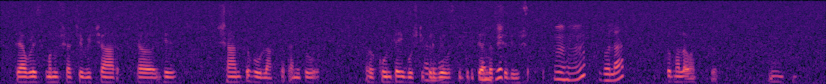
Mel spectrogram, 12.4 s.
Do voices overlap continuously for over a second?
No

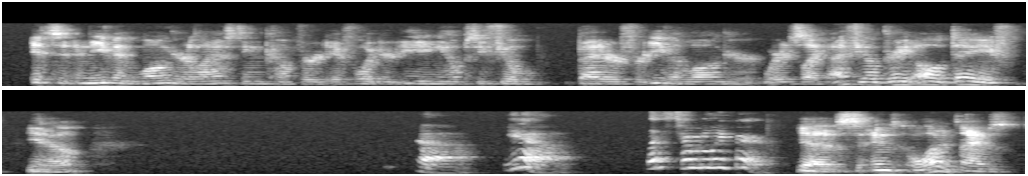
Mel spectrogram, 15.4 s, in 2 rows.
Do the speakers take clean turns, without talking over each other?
Yes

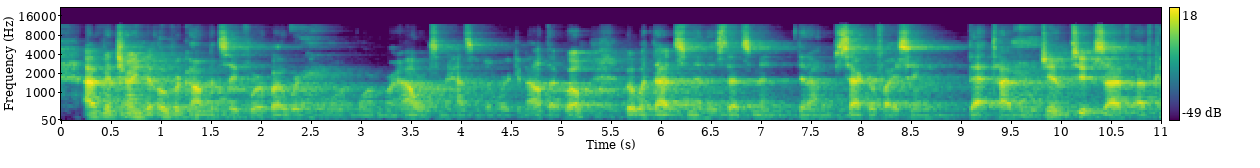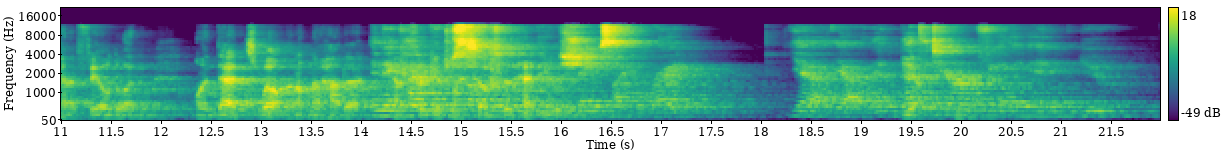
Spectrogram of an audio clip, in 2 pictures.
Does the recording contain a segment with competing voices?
Yes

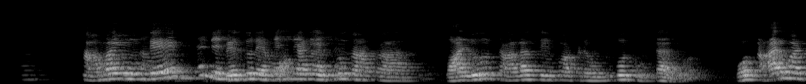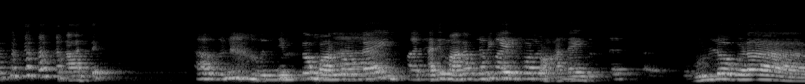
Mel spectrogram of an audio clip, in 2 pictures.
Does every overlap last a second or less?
No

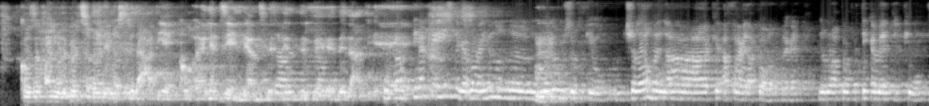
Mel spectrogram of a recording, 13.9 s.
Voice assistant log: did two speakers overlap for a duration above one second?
Yes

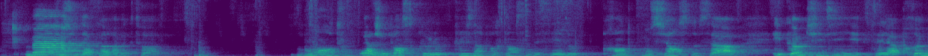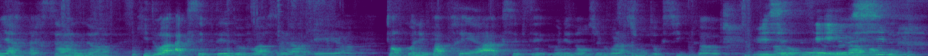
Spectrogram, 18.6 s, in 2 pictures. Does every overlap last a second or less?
No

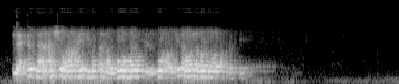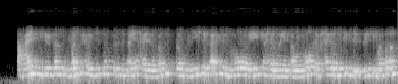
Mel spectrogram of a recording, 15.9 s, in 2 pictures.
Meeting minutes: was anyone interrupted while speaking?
No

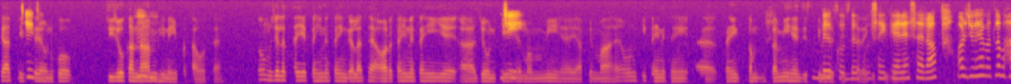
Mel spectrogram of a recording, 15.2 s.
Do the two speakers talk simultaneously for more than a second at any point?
Yes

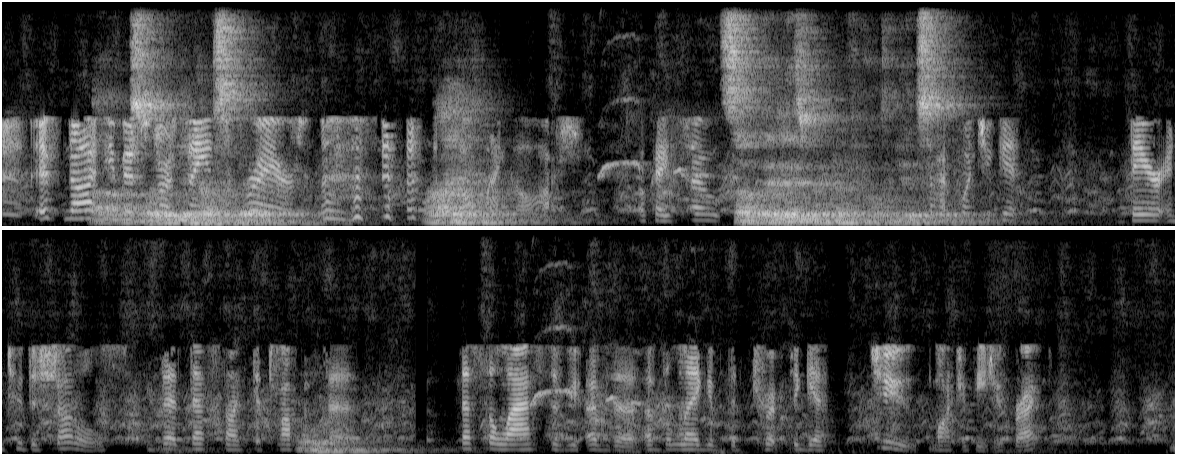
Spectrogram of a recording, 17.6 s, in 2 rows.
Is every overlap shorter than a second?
No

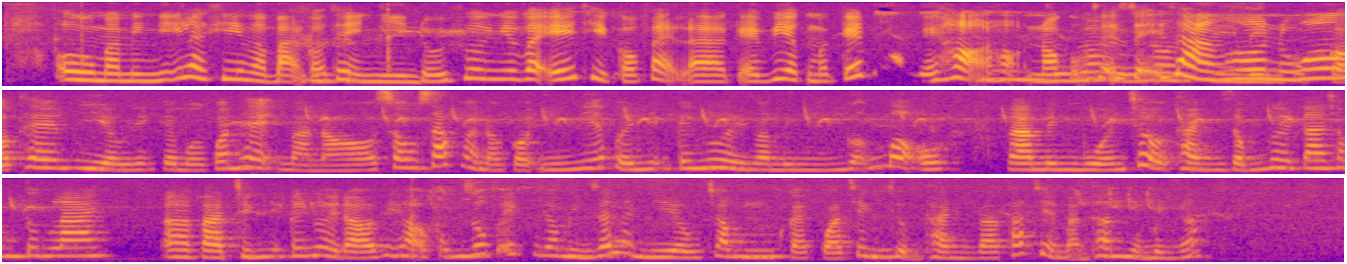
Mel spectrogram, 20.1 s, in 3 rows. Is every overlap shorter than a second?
No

